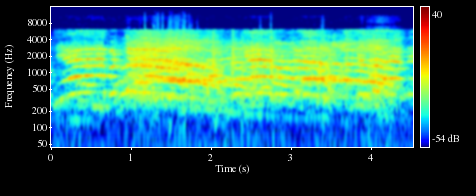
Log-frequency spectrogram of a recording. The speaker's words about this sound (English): I've been gathering some reaction to the Pakistan president's announcement that he's going to resign. Have a listen in to this. This is a cafe in Islamabad watching his address earlier on this morning.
